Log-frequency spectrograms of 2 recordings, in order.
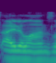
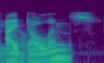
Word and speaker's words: Eidolons: Eidolons? The only reason I know that is because I'm pretty sure that's what they call summons in 9, so I think it's Eidolons.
